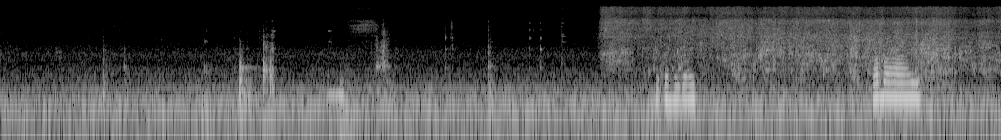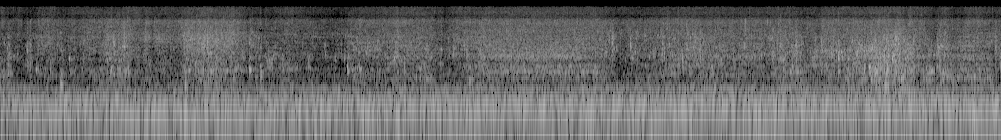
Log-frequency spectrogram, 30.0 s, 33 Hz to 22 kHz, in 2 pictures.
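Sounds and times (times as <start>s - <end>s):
pots scrubbed and rinsed: 9.0s - 30.0s
tap water running into sink: 9.3s - 30.0s.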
